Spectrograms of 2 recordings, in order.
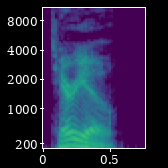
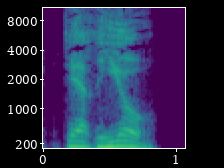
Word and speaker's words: Thériault: Thériault. French-Canadian. That's right. – Thériault.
